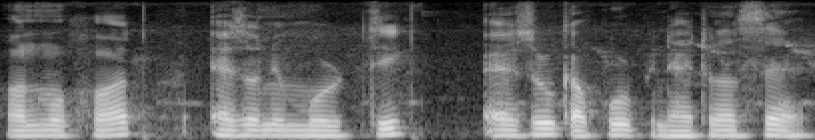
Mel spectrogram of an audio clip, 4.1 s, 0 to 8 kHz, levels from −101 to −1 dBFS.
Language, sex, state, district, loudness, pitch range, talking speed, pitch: Assamese, male, Assam, Sonitpur, -20 LUFS, 105-115 Hz, 115 wpm, 110 Hz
